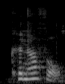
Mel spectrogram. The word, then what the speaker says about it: Knuffle: Knuffle is what Trixie says, so I guess that's the right answer, but I always say Nuffle.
